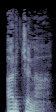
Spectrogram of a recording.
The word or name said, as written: अर्चना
